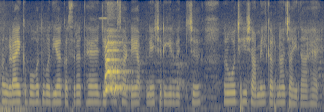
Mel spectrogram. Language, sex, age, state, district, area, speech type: Punjabi, female, 30-45, Punjab, Jalandhar, urban, spontaneous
